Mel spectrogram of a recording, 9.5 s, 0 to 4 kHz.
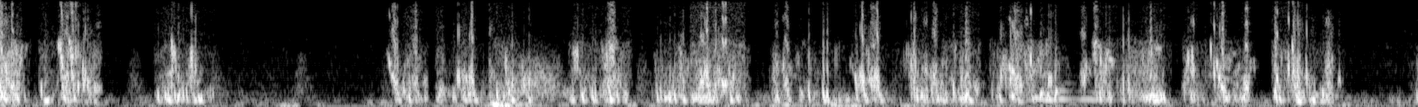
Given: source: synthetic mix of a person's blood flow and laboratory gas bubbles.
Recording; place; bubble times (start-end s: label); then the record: Doppler ultrasound of blood flow; subclavian vein
0.00-0.21 s: bubbles
0.25-0.69 s: bubbles
1.02-1.45 s: bubbles
2.57-2.86 s: bubbles
2.90-3.22 s: bubbles
3.25-3.59 s: bubbles
3.77-4.21 s: bubbles
4.34-5.00 s: bubbles
5.11-5.92 s: bubbles
6.01-6.53 s: bubbles
6.58-7.07 s: bubbles
7.19-7.80 s: bubbles
7.87-8.39 s: bubbles
8.46-8.96 s: bubbles
9.42-9.46 s: bubbles
From the record:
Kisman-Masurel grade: 333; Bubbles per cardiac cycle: rolling drumbeat, 9 or more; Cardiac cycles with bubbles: 50 to 99%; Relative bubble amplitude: loud (0.450 to 0.775); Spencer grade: 3 (all of the cardiac periods contain showers or single bubble signals, but not dominating or overriding the cardiac motion signals); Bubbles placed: anywhere in the cardiac cycle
